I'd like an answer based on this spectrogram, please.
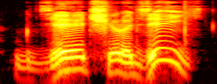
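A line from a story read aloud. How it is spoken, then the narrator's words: Queen shouting. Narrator (Russian): крикнула королева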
